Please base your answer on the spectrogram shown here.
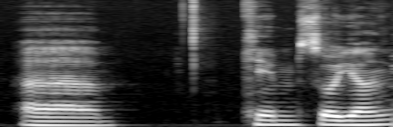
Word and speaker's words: Kim So Hyang: Kim So Young is, I believe, how you correctly say her name.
